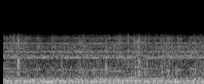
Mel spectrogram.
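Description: Turbocharged 2000 Toyota Celica GT's four-cylinder engine idling steadily while warming up, heard from inside the cabin.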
